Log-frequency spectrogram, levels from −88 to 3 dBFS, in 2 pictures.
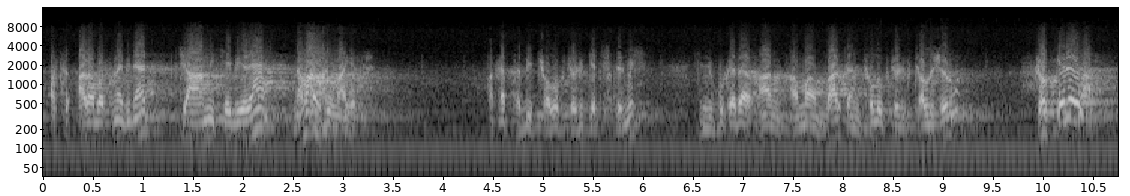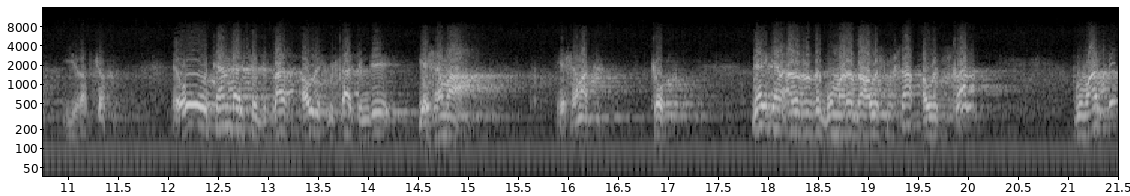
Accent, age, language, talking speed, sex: native, 60-79, Turkish, 115 wpm, male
